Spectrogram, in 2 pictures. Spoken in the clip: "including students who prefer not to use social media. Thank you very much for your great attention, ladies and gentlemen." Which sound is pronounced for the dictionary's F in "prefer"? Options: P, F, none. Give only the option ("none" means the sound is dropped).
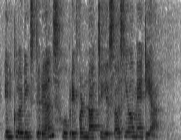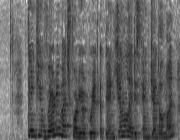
F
